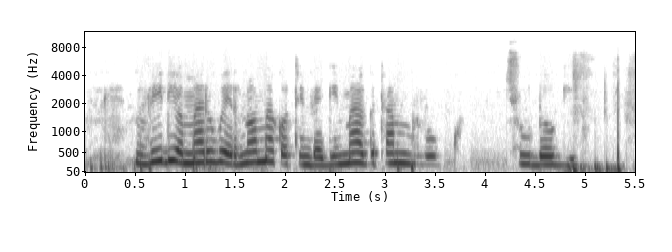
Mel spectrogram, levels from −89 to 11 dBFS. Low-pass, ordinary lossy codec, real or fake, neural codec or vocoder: 7.2 kHz; Opus, 24 kbps; real; none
